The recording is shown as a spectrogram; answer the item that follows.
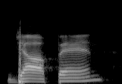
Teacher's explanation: Here stress is on pan.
